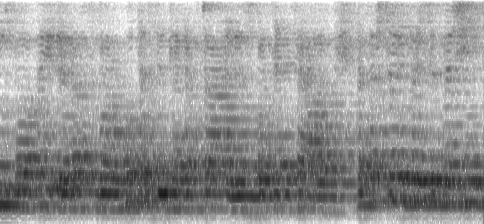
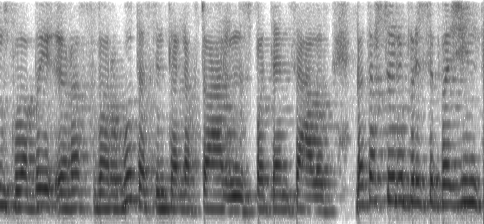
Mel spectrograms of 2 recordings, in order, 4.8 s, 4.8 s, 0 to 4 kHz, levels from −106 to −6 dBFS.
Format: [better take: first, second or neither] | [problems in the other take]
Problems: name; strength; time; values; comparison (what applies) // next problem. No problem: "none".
second | room echo; dies away in 1.1 s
